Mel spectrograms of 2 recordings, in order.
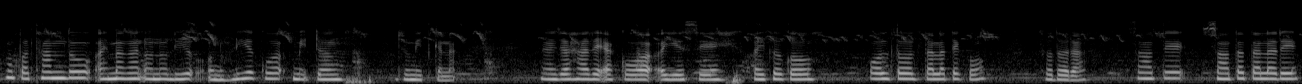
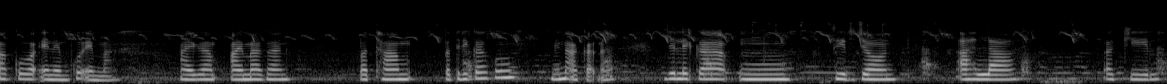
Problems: continuous background conversations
